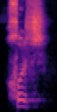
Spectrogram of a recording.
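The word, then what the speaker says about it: خوش: Question number 148 ख्वाब और खुश में जो वाव इस्तेमाल हुआ है उसे हम क्या कहते हैं, तो उसे वाव मादुला कहते हैं जो साइलेंट होता है।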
